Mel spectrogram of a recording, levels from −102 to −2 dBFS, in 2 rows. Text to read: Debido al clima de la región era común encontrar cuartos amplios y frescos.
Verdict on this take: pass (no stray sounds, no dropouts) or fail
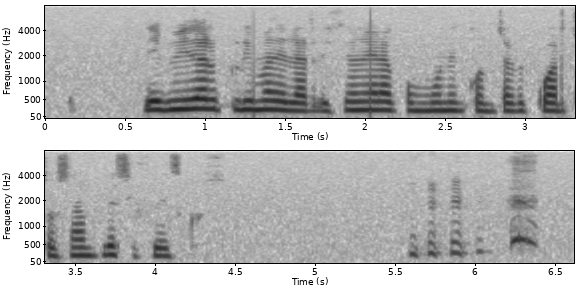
fail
